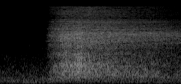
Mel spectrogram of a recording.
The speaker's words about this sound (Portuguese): Inspire, expire lentamente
